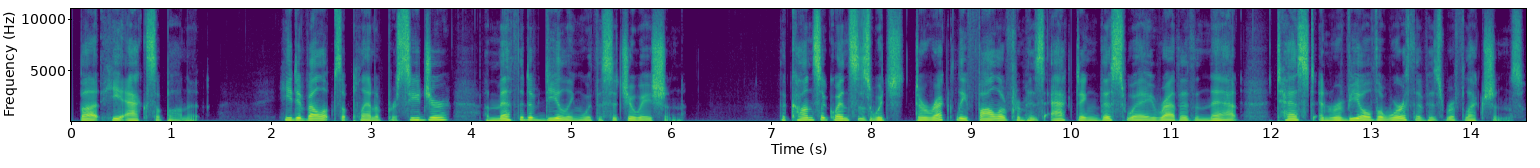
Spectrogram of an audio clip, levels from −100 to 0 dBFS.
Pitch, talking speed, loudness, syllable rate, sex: 145 Hz, 160 wpm, -20 LUFS, 5.0 syllables/s, male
